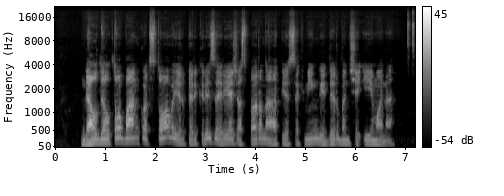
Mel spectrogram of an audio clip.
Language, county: Lithuanian, Kaunas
